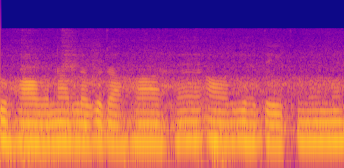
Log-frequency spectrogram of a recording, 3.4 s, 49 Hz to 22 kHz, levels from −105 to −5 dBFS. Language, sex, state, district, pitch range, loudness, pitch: Hindi, male, Bihar, Gopalganj, 125-130 Hz, -26 LUFS, 125 Hz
